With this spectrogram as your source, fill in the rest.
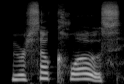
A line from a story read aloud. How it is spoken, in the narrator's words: he says, his voice heavy with regret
